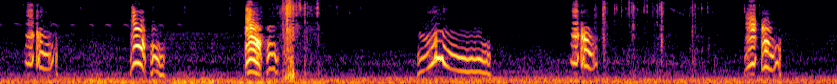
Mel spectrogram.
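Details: Grey francolins fighting in forest: loud, nasal, arching harmonic calls repeated roughly every second, some doubled, with a constant low hum underneath.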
